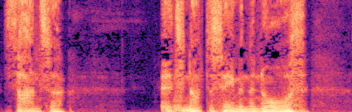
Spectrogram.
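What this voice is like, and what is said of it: Low-voiced Littlefinger impression. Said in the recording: “You do a good Littlefinger impression ... He gets so low in his speech”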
